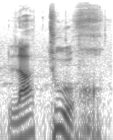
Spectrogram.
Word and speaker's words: la tour: La tour. Tour. The pronunciation is easy, like this. But no, the R is hard, but the U is okay.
